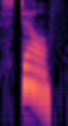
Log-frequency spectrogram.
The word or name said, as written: stealth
